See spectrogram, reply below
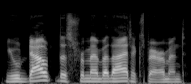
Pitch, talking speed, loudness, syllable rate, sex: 140 Hz, 155 wpm, -20 LUFS, 6.1 syllables/s, male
